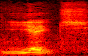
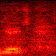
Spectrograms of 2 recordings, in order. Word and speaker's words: Yeats: Yeats. Is that the proper pronunciation of his name? Yeats, W.B. Yeats. Yep.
